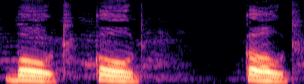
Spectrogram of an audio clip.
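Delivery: बोट, कोड, कोट with aa and o run together; aa-o glide. Shown as a demonstration. Teacher demonstrating to students, blended aa-o in बोट, कोड, कोट. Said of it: "आ और ओ को बहुत short करके".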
